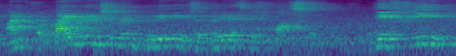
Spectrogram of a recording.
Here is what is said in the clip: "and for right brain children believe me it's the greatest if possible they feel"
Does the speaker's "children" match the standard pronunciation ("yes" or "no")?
no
